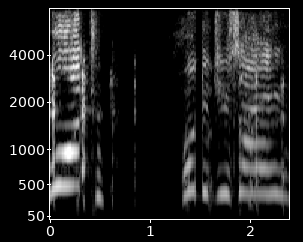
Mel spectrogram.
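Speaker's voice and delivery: very high, very loud, very slow fake British accent. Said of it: "she just completely talks in a British accent".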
